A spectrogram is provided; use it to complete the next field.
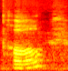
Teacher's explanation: So if I'm saying the word pull, there's a puff of air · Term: aspirated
